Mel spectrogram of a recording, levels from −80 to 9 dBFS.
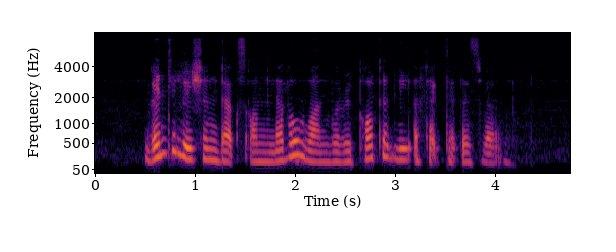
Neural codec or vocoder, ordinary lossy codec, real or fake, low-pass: codec, 44.1 kHz, 2.6 kbps, SNAC; none; fake; 7.2 kHz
